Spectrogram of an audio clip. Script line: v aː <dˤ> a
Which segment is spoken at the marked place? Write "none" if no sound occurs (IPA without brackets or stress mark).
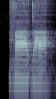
ɖ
